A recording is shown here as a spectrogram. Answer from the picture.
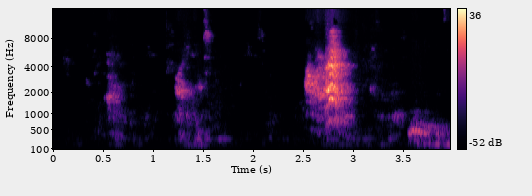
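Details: Cavalier King Charles Spaniel puppies, about one month old, eight together in an indoor pen, wrestling and playing: a few short, high yips and squeaks spaced apart, ending in a lower, rougher whine, with quiet gaps between.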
